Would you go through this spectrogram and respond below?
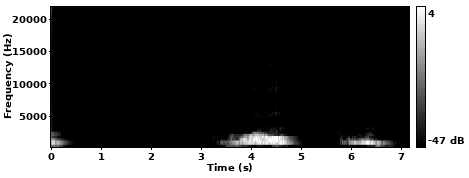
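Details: Female cat in heat, possibly a Persian, giving drawn-out tonal meows: one brief call at the start, then a long wavering wail after three seconds and a shorter one near the end, in a quiet room.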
